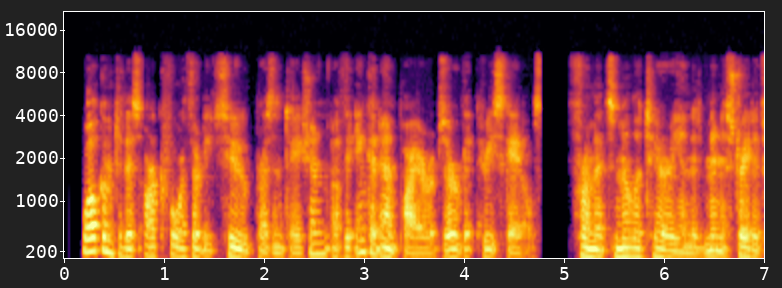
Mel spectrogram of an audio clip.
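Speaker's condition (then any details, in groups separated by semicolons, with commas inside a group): No condition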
